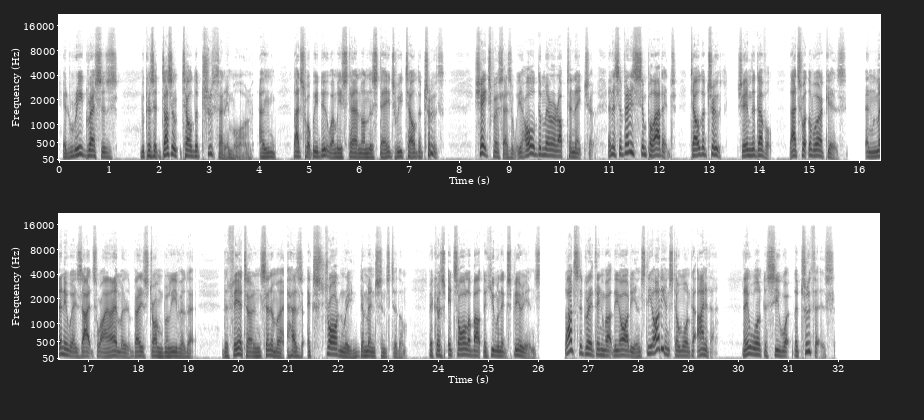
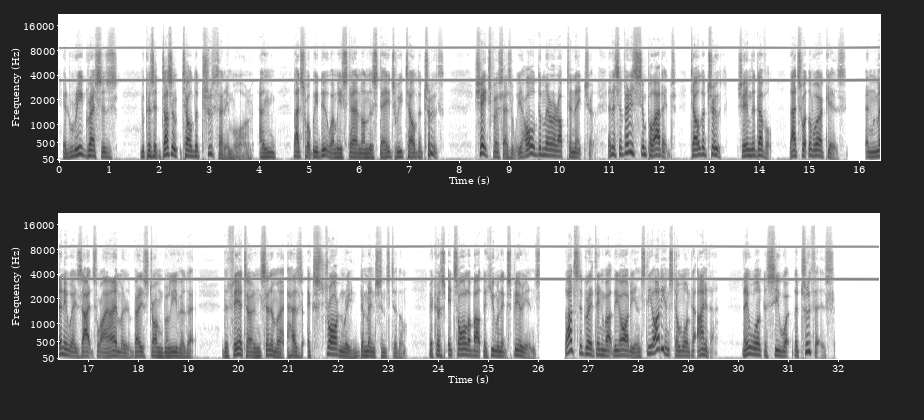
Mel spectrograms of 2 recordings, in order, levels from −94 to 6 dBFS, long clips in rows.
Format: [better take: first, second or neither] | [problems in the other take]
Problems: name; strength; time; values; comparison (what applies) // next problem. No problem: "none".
first | high-pitched whine; noticeable; throughout; 3.5 kHz, 15 dB below the speech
